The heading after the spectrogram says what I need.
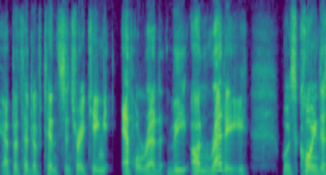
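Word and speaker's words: Æthelræd: Ethelred, which would have been pronounced Æthel ræd, literally meaning noble council or good council.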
